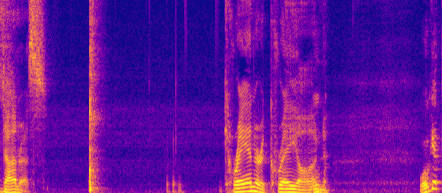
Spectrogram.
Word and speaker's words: Donruss: But if you say it fast, Don Ross. Donruss.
